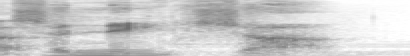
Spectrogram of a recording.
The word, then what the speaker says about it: Sanitza: Oh, Sanitza. Sanitza. I'm sorry. Yeah, but there's an I in there? Oh, yeah. It rhymes with pizza.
